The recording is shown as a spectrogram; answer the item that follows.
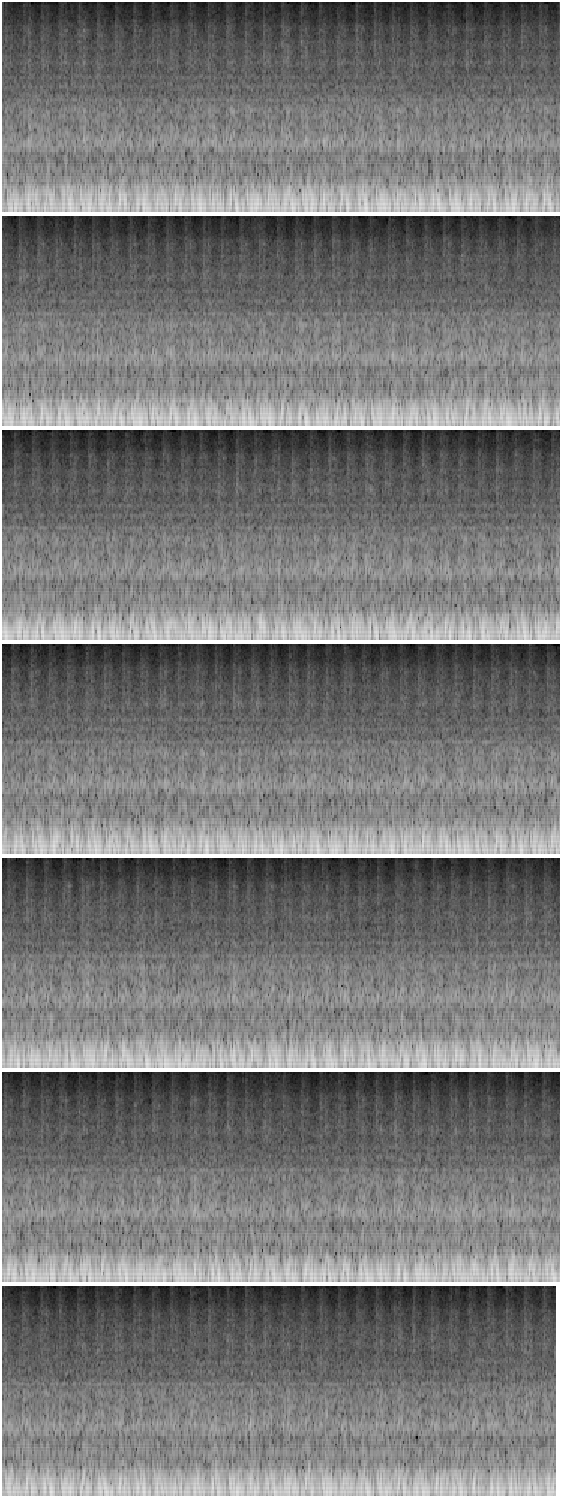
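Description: A fishing boat's engine running steadily, with a fast even beat and no change in speed throughout.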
